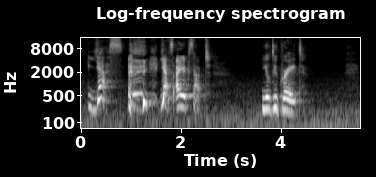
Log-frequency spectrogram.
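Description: A young woman speaks cheerfully and warmly, close by.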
